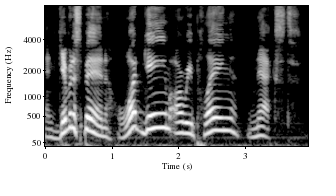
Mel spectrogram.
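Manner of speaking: loud, slow drawn-out reveal; game show announcer. Acted. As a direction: build suspense like a game show host. Game show style wheel reveal.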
